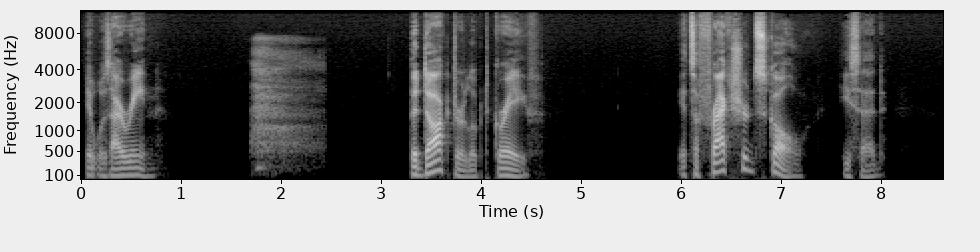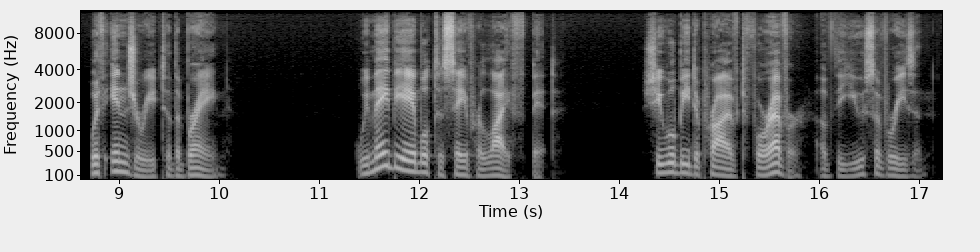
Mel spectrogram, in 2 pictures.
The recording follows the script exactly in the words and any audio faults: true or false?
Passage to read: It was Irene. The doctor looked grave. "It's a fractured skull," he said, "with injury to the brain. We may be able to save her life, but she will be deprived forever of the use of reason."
false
